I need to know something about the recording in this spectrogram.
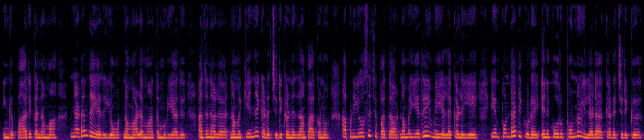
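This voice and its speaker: A woman's voice: fairly high pitch, moderate pace, close to an everyday voice. A woman reading the part of a young husband in an audio novel, teasing and tender by turns. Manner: playful teasing, turns soft and pleading.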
